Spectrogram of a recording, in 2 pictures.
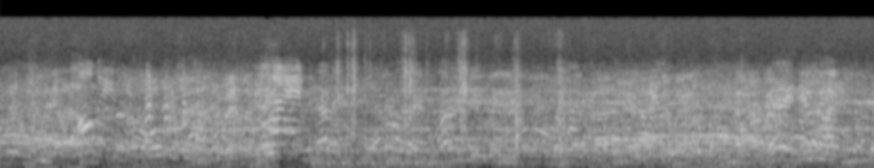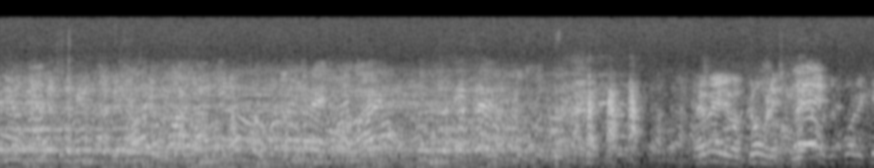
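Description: A crowd of men and women chatters and laughs.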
